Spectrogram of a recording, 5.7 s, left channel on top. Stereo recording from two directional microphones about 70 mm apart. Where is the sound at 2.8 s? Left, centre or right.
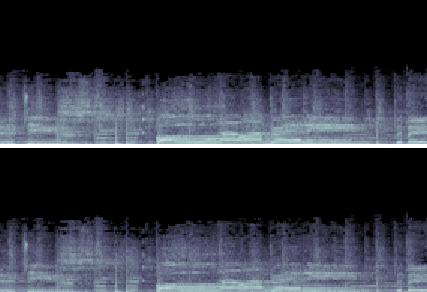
Left.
